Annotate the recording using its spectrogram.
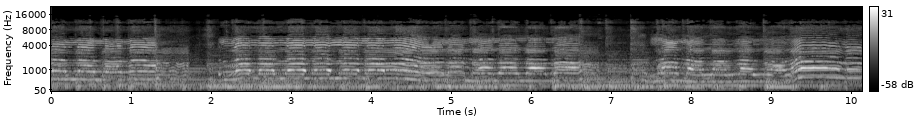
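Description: A boy singing a country song with long held notes, accompanied by two acoustic guitars strumming chords.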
